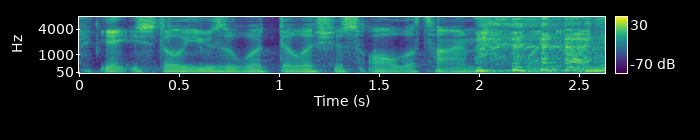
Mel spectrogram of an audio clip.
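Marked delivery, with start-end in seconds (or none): 2.0-2.6 louder, higher, laughing through the words; cracking up mid-sentence. Real, not acted. Laughing at the teasing about delicious.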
